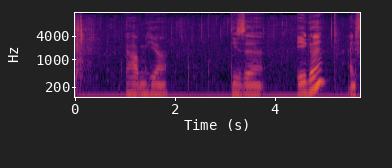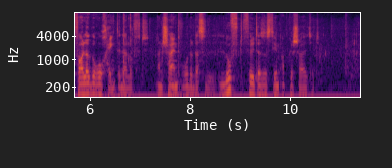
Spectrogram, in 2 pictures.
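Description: A young man speaks calmly to himself, close by.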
